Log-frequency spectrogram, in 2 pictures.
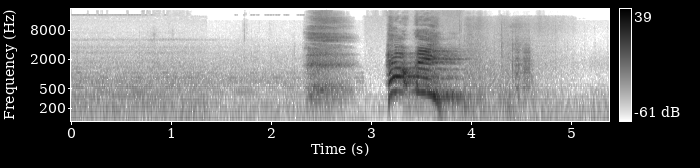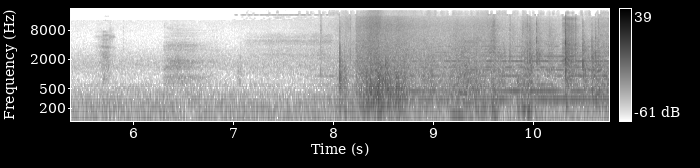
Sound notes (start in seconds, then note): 2.3 Bobby gasps; 4.4 bed creaking; 8.8 tense music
